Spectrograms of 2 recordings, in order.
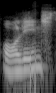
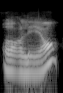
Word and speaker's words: Orléans: And here Orléans, so Orléans in English, but in French it's Orléans.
